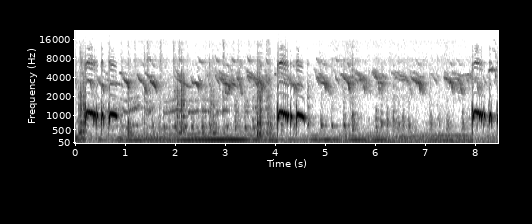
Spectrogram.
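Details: Excited white zebra dove with a loud voice, singing to summon rivals. Three rhythmic coo phrases come about four seconds apart, each a quick broken roll, over busy high chirping of other birds.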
